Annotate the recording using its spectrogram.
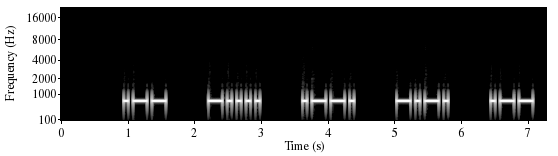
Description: Morse code, heard as a keyed tone, about 17 wpm, spaced as for 10 wpm, 700 Hz. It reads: W6PCW
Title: USA Call Signs - 5 Characters - 3x Character Spacing - 17wpm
